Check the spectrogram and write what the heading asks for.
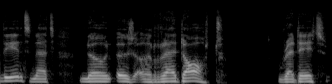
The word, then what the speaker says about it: Reddit: Reddit, really, if you want to pronounce it correctly.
